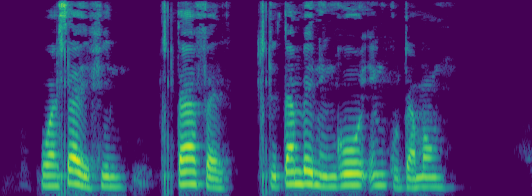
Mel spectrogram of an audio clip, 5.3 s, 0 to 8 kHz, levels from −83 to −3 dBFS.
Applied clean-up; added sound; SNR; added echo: neural mask model Resemble Enhance denoiser.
